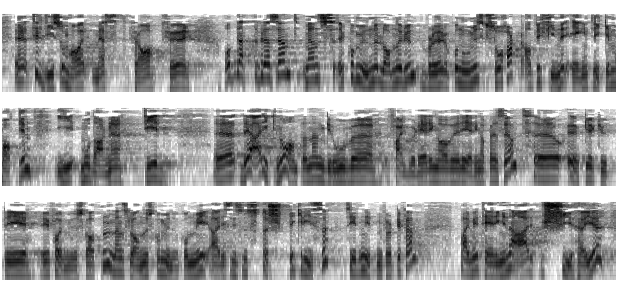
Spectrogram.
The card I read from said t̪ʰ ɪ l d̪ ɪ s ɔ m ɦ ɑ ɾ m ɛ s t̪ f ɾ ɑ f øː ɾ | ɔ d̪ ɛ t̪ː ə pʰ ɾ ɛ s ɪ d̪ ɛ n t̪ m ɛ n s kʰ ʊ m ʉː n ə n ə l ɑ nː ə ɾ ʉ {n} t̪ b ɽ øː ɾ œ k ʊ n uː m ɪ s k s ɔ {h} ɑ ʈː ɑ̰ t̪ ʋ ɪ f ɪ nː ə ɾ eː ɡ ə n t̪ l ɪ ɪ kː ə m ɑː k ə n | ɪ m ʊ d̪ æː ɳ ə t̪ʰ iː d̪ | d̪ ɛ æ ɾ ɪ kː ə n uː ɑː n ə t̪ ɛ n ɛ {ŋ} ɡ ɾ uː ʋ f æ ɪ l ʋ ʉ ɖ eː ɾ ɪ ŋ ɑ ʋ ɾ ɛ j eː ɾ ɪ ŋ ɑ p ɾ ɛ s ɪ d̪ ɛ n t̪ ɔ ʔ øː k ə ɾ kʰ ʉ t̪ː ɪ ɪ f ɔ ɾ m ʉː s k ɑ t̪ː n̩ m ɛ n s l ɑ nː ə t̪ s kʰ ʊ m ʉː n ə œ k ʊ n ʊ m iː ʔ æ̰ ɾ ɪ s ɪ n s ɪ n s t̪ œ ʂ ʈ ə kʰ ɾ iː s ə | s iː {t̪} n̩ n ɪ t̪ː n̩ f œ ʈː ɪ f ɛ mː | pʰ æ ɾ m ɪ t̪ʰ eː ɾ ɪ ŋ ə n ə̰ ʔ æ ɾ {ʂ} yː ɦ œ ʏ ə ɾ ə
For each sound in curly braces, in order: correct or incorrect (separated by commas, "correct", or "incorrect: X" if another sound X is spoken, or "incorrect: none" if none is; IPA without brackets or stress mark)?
correct, correct, incorrect: n, incorrect: d̪, correct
